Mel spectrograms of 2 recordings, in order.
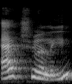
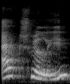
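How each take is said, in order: The two takes are said the same way.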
